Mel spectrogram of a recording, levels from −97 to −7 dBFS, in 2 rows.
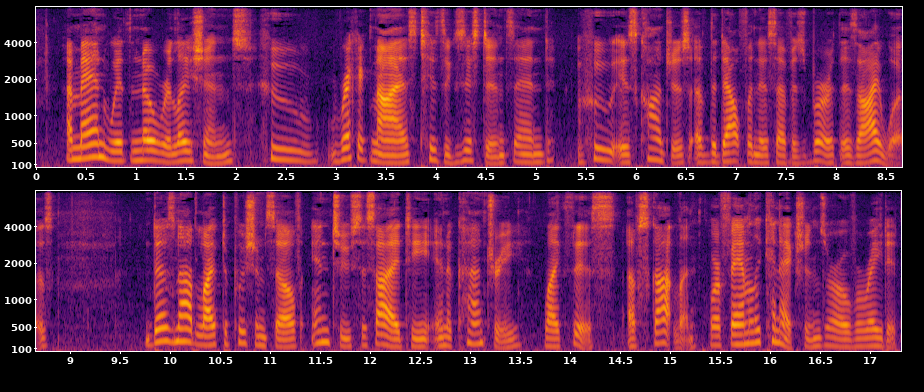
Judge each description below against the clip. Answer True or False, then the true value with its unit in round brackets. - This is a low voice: False (160 Hz)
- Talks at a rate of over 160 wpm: False (145 wpm)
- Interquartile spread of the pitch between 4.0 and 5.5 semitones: True (4.5 semitones)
